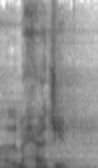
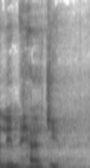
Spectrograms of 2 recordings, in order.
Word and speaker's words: المحاجيب: في الزمن الأول نحو سنة 210 للهجرة دخلتها قبيلة من العرب تسمى المحاجيب، هم ينطقونها لمحاجيب،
